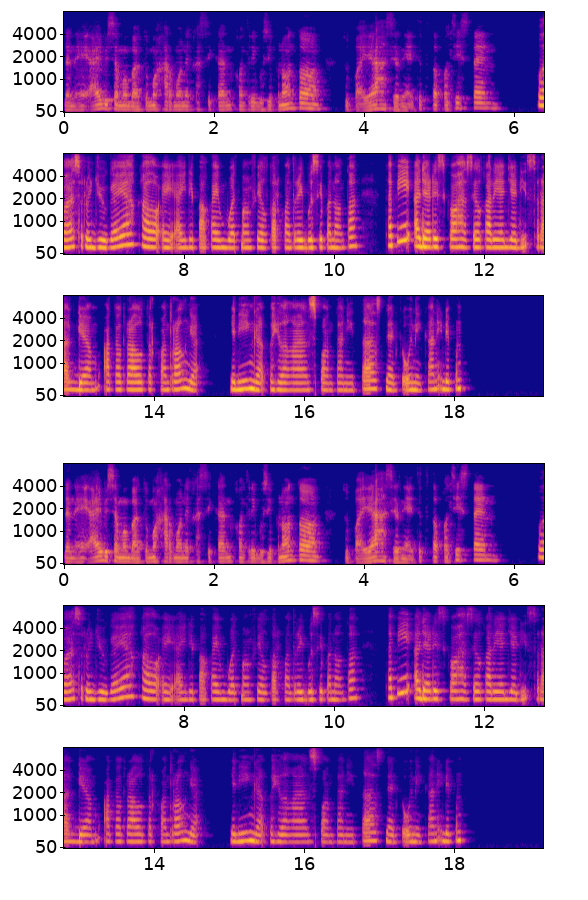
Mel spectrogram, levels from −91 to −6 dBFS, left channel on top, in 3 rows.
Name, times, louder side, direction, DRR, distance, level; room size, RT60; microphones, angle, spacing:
voice 1, 0.0-3.4 3.9-5.8, right 3 dB, 80° right, 1.0 m, -36 dB
voice 2, 6.3-10.3 10.7-14.6 15.0-18.1, left 5 dB, 55° left, 0.4 m, -26 dB
5.4 x 3.9 x 5.6 m
head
